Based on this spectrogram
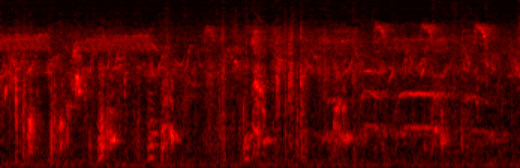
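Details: Chickens active through the day give rapid clucks and short squawks early, then a few drawn-out calls fading into flock chatter.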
